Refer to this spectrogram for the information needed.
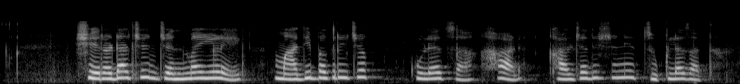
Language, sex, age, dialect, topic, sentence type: Marathi, female, 18-24, Southern Konkan, agriculture, statement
